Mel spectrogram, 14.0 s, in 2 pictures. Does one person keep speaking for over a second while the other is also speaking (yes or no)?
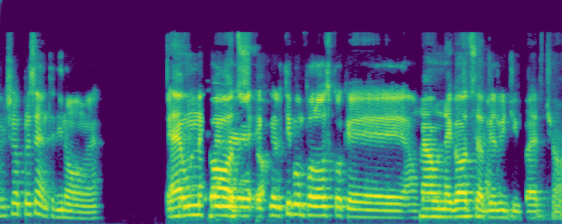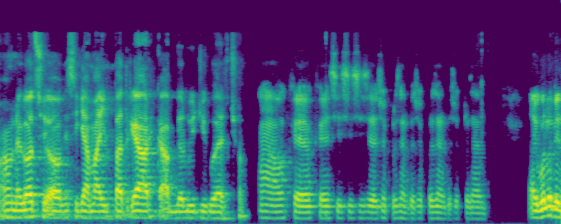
yes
